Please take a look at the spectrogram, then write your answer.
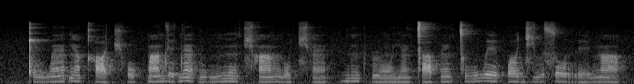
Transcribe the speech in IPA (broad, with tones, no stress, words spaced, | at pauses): ǃu˩wɛ̃˨˦ɗĩ˨˦ qʰa˨˩˦t͡ʃʰo˨˩˦ k͡pã˨˦de˨˩˦dɛ̃˥˨ ɗu˩ ŋ͡mũ˥˨t͡ɕʰã˨˦ ŋo˩t͡ɕʰɛ̃˩ | bĩ˥˨pʰɹõ˩ jɛ̃˩ǀa˩pẽ˨˦ ǀu˨˦ we˥˨ pʌ˥˨d͡ʑɯ˨˦so˥˨ re˨˩˦ŋã˥˨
